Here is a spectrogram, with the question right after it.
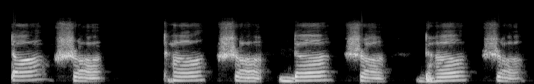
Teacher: जिस प्रयत्न के साथ ट वर्ग बोल रहे हैं उसी प्रयत्न और उसी रीति के साथ इस मूर्धन्य सकार का उच्चारण करेंगे तो शुद्ध हो जाएगा कैसे तो देखो ट ठ श ड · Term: मूर्धन्य शकार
